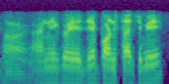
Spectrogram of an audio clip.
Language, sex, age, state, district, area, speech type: Goan Konkani, male, 30-45, Goa, Canacona, rural, conversation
